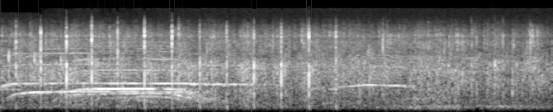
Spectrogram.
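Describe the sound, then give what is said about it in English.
A crowd at CapCon applauds the panelists after a live show, with dense, steady clapping, joined by a few high whoops and whistles early on; the applause stays fairly loud and then tapers slightly toward the end. “How about a, a round of applause for our panelists?”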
